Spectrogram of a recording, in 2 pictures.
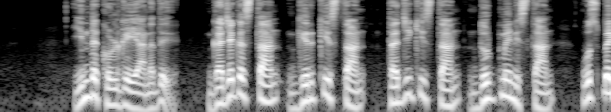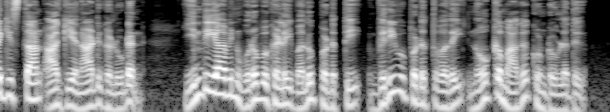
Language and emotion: Tamil, neutral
